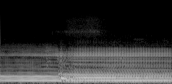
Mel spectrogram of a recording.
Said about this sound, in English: You can foghorn that if you want.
